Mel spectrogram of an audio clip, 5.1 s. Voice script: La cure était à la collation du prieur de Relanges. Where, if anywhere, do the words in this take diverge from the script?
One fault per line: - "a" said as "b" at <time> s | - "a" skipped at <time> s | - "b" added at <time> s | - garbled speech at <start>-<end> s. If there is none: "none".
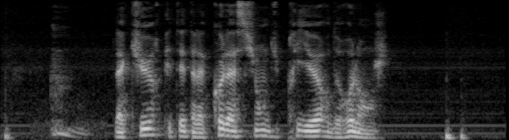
none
